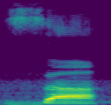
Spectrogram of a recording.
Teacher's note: यहाँ पर सा को भी मैं ज़बान बाहर निकाल के बोली, सा जीम हा ख हैवी है, इसको गोल मुँह करके बोलना, ख दा दाल ज़ाल, ज़ाल को ज़बान बाहर निकाल के बोलना, ज़ाल रॉ जा जब बोलते दो ऊपर के नीचे के दांतों को मिला के वाइब्रेशन होना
